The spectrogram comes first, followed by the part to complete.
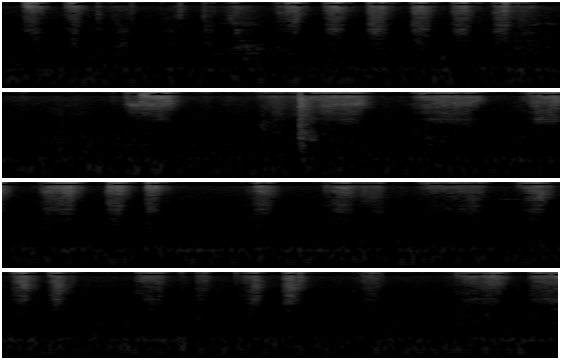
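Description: Faint, short rasping strokes of a stainless steel Muhle Rocca safety razor cutting stubble through shaving lather on an against-the-grain pass, coming a few at a time with pauses between.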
